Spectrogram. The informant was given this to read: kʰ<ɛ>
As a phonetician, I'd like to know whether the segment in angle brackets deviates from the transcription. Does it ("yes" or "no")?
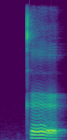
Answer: no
